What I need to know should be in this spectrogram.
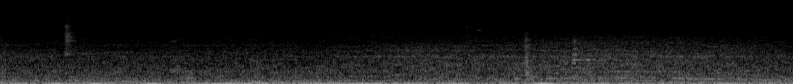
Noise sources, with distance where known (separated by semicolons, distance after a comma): engine of unclear size, far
